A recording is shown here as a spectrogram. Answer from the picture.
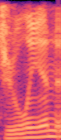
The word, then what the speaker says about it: Julian: Okay, my name's Julian. It's J-U-L-I-A-N. – Okay. – Calling with Bank of Cardiff. Cardiff is spelled C-A-R, D as in David, okay.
